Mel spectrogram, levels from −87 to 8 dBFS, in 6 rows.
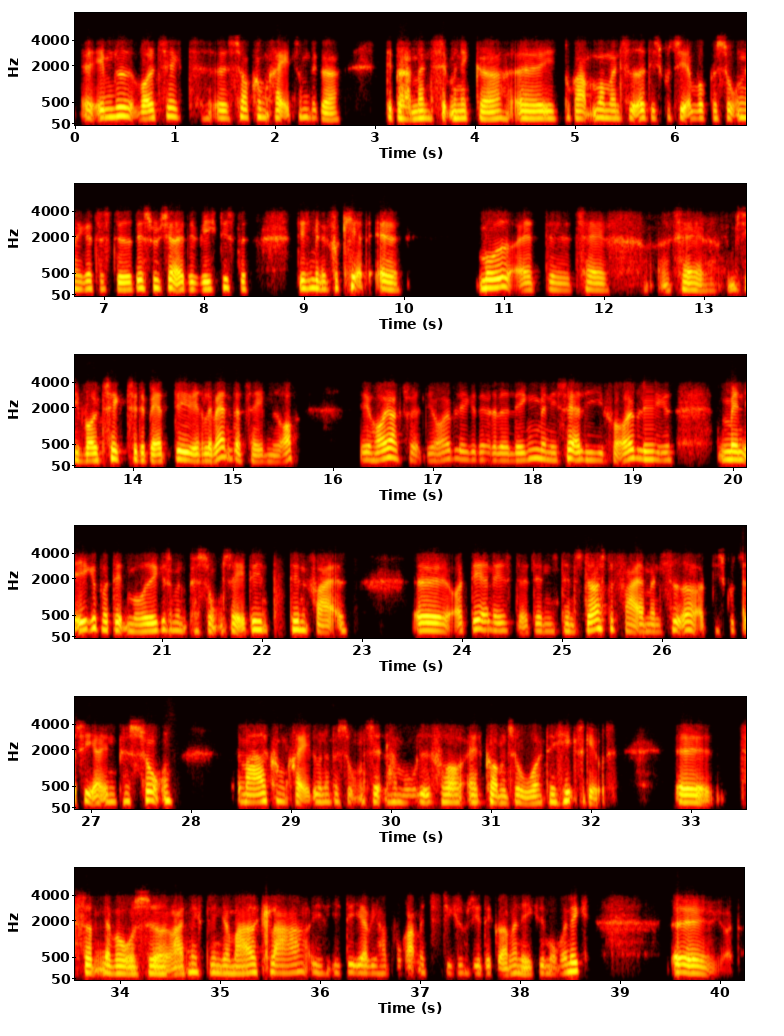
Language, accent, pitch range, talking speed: Danish, native, 145-165 Hz, 215 wpm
